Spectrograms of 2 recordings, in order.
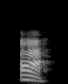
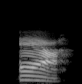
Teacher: Notice my mouth is smaller with the eh. When I say ah, my mouth opens wider.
